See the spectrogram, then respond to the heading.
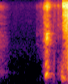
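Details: A female holding back sneezes: after a brief silence, two quick, hissy, muffled bursts escape in short stifled puffs.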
